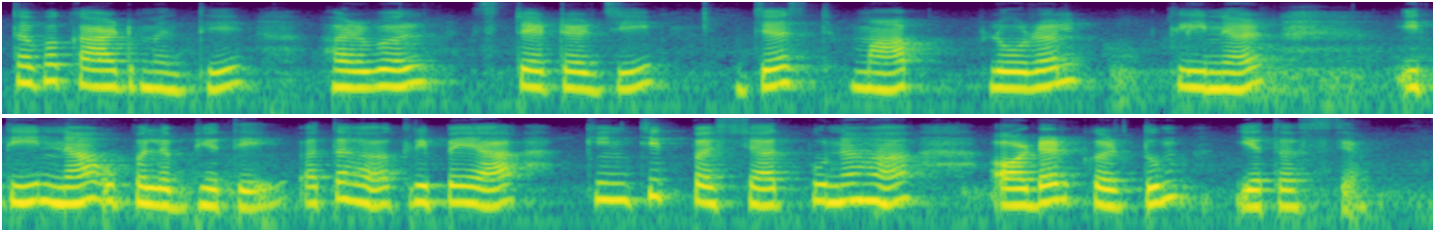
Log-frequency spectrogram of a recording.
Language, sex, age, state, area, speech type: Sanskrit, female, 18-30, Tripura, rural, read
